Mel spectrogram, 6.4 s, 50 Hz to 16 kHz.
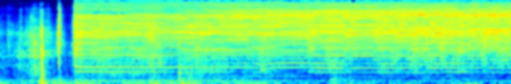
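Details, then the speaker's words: Ford Fiesta MK2 XR2 with hazards switched on: a couple of clicks then steady electric buzz from the faulty black hazard relay buzzing instead of clicking; indicators and horn also not working. "right so the relay for the hazards is obviously not working can hear it buzzing just need to find out which one it is"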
